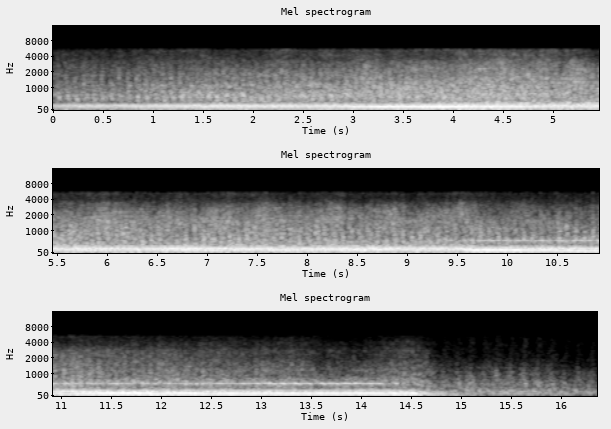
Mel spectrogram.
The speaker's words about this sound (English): After a while, the helicopter leaves the ocean and heads inland. Here we go. They descend towards a small landing pad situated outside a solitary bungalow.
